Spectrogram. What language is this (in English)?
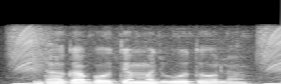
Bhojpuri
